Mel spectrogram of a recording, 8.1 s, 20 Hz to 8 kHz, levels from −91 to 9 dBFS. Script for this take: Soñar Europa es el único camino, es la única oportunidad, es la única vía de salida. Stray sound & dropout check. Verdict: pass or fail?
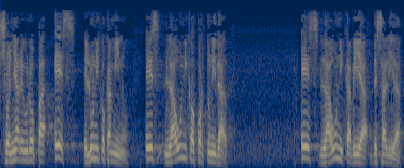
pass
